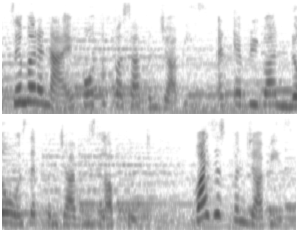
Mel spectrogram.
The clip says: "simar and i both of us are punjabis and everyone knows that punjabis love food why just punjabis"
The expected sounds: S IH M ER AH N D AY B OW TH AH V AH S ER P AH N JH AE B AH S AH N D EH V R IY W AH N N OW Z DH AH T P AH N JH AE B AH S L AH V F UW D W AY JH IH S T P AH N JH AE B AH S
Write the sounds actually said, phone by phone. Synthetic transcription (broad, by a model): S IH M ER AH N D AY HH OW T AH F AH S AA P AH N JH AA B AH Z AH N D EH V R IY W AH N N OW Z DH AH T P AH N JH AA B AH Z L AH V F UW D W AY Z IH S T P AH N JH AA B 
